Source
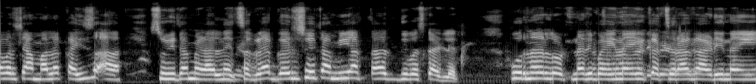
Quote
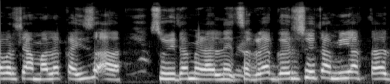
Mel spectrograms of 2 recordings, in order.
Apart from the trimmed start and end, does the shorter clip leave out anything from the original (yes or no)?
no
